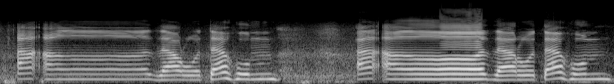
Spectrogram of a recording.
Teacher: را ساکن سے پہلے زبر ہے تو را کو پر موٹا کر کے پڑھیں گے۔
